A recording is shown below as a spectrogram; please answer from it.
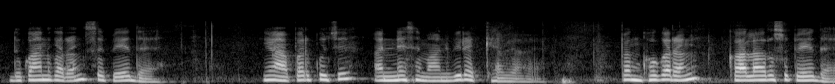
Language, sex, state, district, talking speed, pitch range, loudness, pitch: Hindi, female, Uttar Pradesh, Saharanpur, 150 wpm, 170-210 Hz, -15 LUFS, 195 Hz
